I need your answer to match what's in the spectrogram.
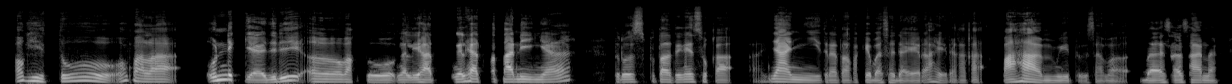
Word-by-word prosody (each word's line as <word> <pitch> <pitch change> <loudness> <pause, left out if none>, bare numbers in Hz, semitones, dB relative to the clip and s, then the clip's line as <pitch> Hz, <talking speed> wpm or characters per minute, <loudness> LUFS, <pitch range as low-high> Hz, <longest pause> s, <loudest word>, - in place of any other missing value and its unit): Oh 175 +4 0
gitu? 155 -5 -1 0.6
Oh 185 - -4
malah 125 -4 +2 0.3
unik 210 +6 +5
ya? 105 -2 +1
Jadi, 125 +7 +3 0.2
eee, 125 -2 0
waktu 110 - -4 0.3
ngelihat 110 0 +2
ngelihat 125 +1 +4
petaninya, 120 +3 +2 0.4
terus 115 0 -2
petaninya 110 0 -1
suka 105 - -4 0.5
nyanyi 115 -7 +3
ternyata 95 -2 -4
pakai 105 +1 -5
bahasa 95 +2 -5
daerah, 85 -1 -4
akhirnya - - -8
Kakak - - -8 0.2
paham 115 -8 +3
gitu 80 -3 -10
sama 80 -2 -11
bahasa 95 +1 -2
sana. 100 -3 -2
115 Hz, 130 wpm, -26 LUFS, 100-125 Hz, 0.6 s, unik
